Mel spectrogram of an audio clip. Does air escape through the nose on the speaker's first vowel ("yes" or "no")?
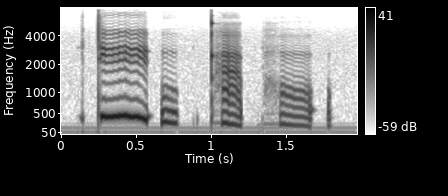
no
